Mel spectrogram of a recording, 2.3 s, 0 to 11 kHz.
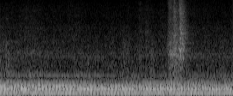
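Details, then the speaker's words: Electrolux/Frigidaire stackable dryer GLET1031CAS0 after replacing drum parts from a maintenance kit to cure a loud squeal: steady low hum, drum turning smoothly and quietly with no squeal or chirp; normal running, clearly improved. "we go definitely an improvement over the way it was beginning of the project"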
